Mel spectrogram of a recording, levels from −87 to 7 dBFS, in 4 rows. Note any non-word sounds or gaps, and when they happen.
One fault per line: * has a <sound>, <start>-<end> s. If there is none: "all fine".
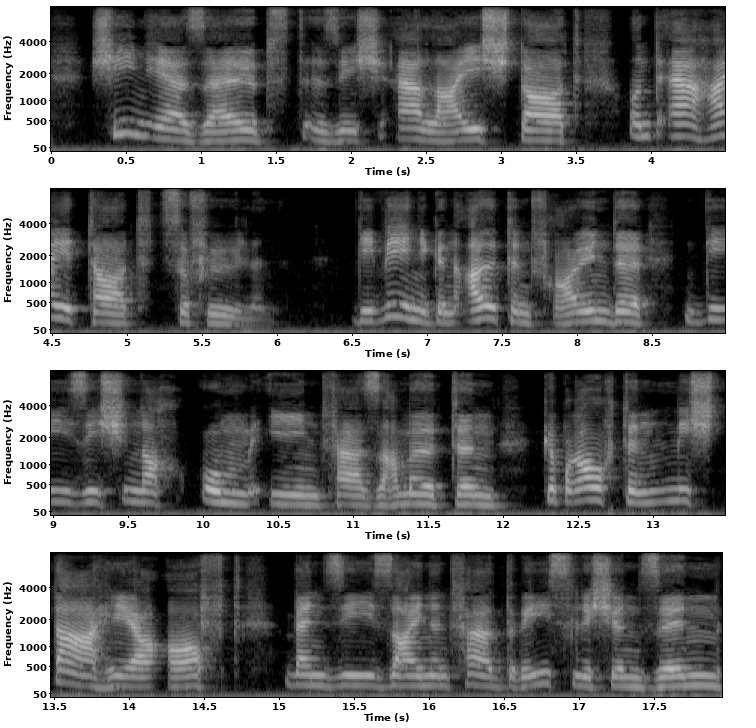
all fine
